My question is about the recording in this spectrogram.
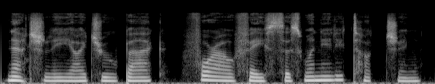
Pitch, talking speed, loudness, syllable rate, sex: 170 Hz, 140 wpm, -19 LUFS, 4.3 syllables/s, female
